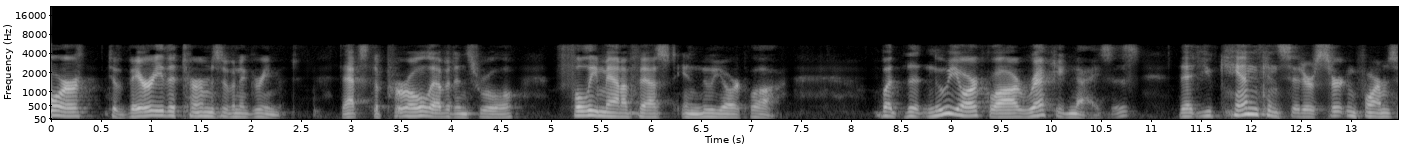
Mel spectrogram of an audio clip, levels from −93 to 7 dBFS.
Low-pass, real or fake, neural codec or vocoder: 5.4 kHz; fake; codec, 24 kHz, 1.2 kbps, DualCodec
